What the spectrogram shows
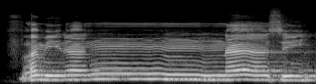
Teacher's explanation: نون کے اوپر تشدید ہے تو اس نون کے اندر غنہ کر کے پڑھیں گے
